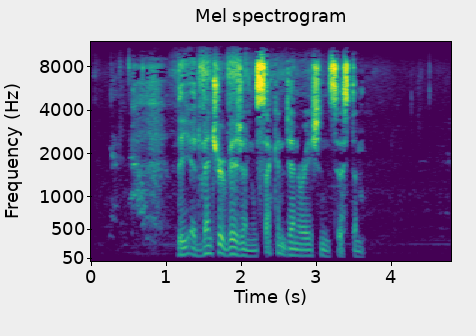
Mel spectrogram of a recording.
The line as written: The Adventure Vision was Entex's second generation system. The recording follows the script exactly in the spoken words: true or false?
false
